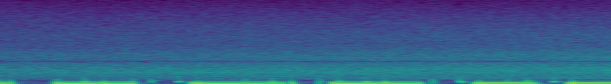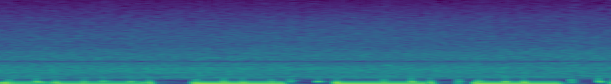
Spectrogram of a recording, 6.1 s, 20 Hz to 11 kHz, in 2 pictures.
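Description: Live big-band funk music driven by an electric bass guitar playing short repeated low notes, about one every 0.7 s, stepping up in pitch briefly around the middle, over a steady high hiss.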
